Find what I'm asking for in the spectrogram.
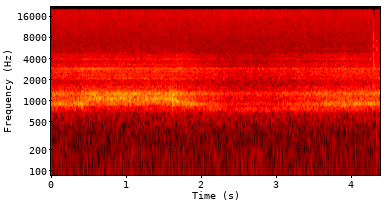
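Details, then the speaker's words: Westinghouse 535 tube radio before IF alignment, no antenna connected: steady windy hiss like a sound conveyed down a tube, swelling and easing without rhythm, seemingly stopping or starting with the volume control; spurious oscillation, cause not pinned down. "So that has a characteristic sound too. It sounds a little like, a sound conveyed down a tube. It has that kind of sound to it."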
